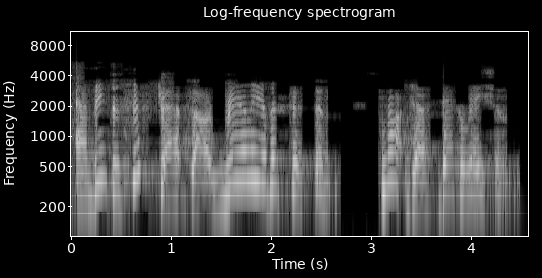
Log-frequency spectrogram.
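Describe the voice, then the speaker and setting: A woman's voice: fairly high pitch, very animated, normal speed. An actress playing a well-bred, admiring lady car shopper, genteel and carefully enunciated, in 1940s promotional film style. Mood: pleased, admiring. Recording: tinny 1940 film soundtrack.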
